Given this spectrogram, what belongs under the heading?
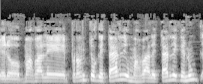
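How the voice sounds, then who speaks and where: Someone male speaks here, his pitch fairly high. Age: old. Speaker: panelist. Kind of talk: radio panel discussion.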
